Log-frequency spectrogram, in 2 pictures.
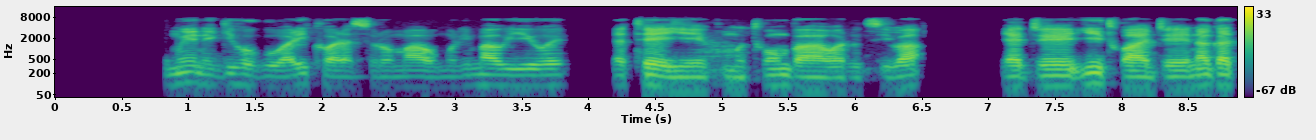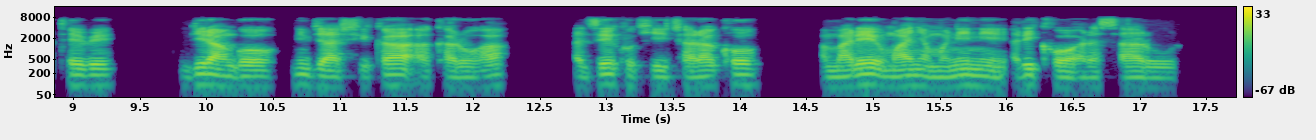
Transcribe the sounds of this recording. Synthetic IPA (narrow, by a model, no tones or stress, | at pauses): umŋeːneɡiɦuɡuaɾikʰo̞aɾasoɾomaumuɾimawiːwe̞ | jatʰe̞je̞kumutʰuːmbawaɾut͡siβa | jad͡ʒe̞jiːtwaːd͡ʒe̞naɡatʰe̞βe̞ | kuɡiɾaŋɡo̞nivjaːʃikʰaa̰kʰaɾuhaː | zekokʰiːt͡ʃaɾakʰo̞ | amaɾe̞umŋaːɲamuniniaɾikʰo̞aɾasaɾuːɾa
